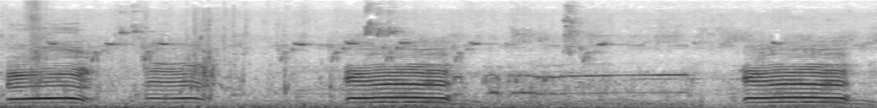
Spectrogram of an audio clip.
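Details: Cows in a lush green pasture on a hill in the afternoon, mooing repeatedly: four rich, harmonic moos of about a second each, with a softer steady tone between them and faint bird calls.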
